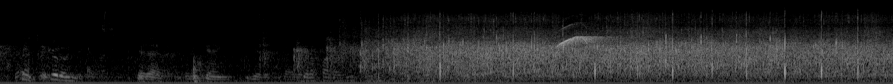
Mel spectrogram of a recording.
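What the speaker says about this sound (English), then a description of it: "keep that round of applause going a little bit louder for Nick McKenzie and Dr. Chris Masters" Applause from an audience at the Walkley media freedom honour for journalists Nick McKenzie and Chris Masters rises and swells into steady, fairly distant clapping that builds louder and holds, following a stretch where a voice talks over a quieter room.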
